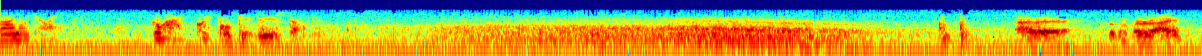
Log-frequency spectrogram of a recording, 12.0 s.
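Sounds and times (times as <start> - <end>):
speech: 0.0 - 0.6, 1.5 - 3.4, 11.1 - 12.0
car approaching and stopping: 3.4 - 11.6.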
